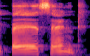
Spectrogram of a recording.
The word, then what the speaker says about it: पेशेंट: facial इसी तरीके से जब टी के बाद में आई आए तो टी को श पढ़ते हैं जैसे पी ए टी आई एन टी तो टी आई एन टी टी आई आ रहा है तो टी को श पढ़ेंगे पेशेंट पेशेंट इसी तरह क्य यू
